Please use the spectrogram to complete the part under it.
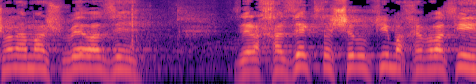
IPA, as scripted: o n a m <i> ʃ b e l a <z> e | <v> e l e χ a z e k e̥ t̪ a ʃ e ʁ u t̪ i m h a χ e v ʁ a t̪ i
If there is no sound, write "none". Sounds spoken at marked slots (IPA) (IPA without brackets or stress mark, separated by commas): a, z, z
